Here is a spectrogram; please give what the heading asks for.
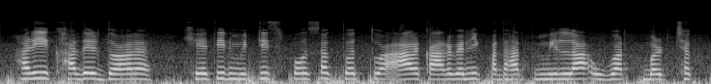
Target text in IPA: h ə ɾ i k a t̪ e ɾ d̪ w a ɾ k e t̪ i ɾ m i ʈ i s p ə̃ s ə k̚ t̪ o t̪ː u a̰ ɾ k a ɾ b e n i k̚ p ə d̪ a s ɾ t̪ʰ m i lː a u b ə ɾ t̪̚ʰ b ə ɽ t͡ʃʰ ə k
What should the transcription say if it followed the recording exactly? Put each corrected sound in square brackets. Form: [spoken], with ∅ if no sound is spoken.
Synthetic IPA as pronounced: h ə ɾ i [kʰ] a [d̪] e ɾ d̪ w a ɾ [kʰ] e t̪ i ɾ m i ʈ i s p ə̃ s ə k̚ t̪ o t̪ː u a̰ ɾ k a ɾ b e n i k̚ p ə d̪ a [∅] ɾ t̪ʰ m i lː a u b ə ɾ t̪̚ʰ b ə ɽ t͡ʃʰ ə k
